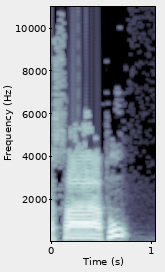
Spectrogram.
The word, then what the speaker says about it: sādhu: Sa thú. Đấy, cái từ nó là như vậy đó, sa thú. DH chứ không phải là TH.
